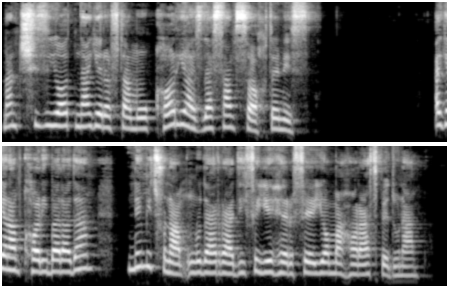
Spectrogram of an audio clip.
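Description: A woman's voice: a little high, darkish tone, close to an everyday voice. A woman voicing a humble young man pleading with a king in a storybook reading.

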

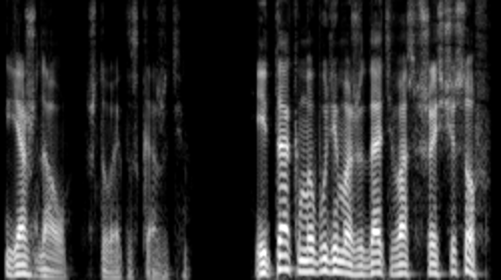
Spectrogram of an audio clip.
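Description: A man puts on a cool, analytical detective who explains things in a detached, lecturing manner, his lowish voice moving lively up and down. It is an audiobook character reading, dry and close. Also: normal speed, gravelly, no room sound, heavily acted. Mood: coolly lecturing. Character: cool analytical male detective, middle-aged.

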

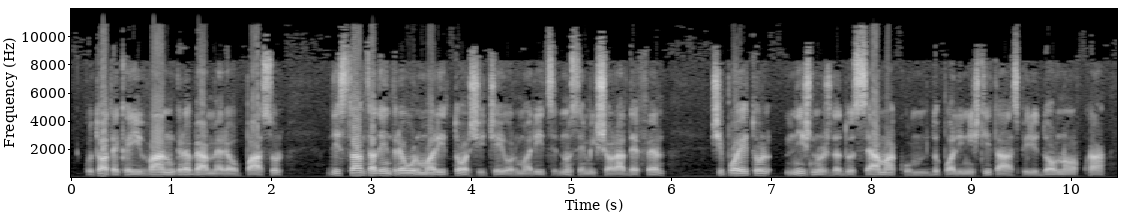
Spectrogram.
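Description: A man narrating an audiobook in a measured, even storytelling manner, close to the mic. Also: on the low side, no room sound. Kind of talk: scripted narration.

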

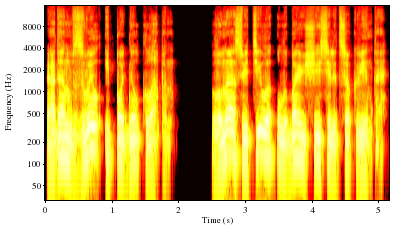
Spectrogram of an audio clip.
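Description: Male audiobook narrator, measured and low, dry close recording. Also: animated, mellow, breathy edge, dry recording. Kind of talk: scripted narration.

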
